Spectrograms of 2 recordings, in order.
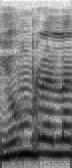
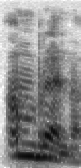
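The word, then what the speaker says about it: umbrella: मैंने बोला अंब्रेला। इसको हम यंब्रेला नहीं बोलते हैं। अंब्रेला।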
